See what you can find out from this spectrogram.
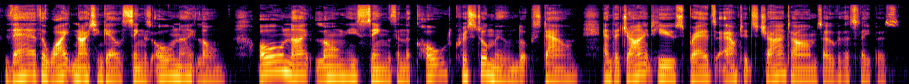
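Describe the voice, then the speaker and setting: A man's voice: animated, unhurried, no echo, lightly acted. A man playing a weary, mournful old ghost. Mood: sad, dreamy. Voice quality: soft, low, dreamy delivery. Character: lonely, weary, centuries-old male ghost, sad and dreamy.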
